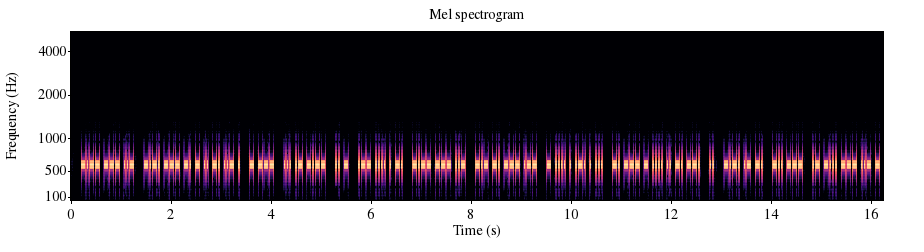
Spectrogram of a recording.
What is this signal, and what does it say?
Morse code, heard as a keyed tone, about 42 wpm, 600 Hz. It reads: YOU CONTINUE TO SAY IT WHEN YOU KNOW THERES NOTHING I CAN DO ABOUT
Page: Romanen Never af Ken Follet på engelsk.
